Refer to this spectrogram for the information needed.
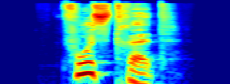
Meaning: kick
- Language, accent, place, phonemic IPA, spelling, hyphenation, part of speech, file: German, Germany, Berlin, /ˈfuːsˌtʁɪt/, Fußtritt, Fuß‧tritt, noun, De-Fußtritt.ogg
